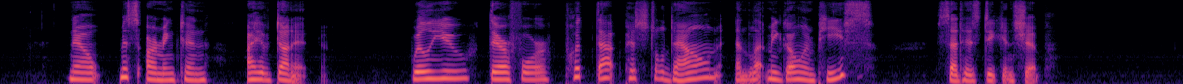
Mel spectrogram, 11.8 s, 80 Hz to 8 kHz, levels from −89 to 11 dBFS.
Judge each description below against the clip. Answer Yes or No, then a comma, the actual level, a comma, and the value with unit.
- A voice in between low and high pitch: No, high, 200 Hz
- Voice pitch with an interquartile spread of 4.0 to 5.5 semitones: No, average, 2.9 semitones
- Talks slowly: Yes, slow, 125 wpm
